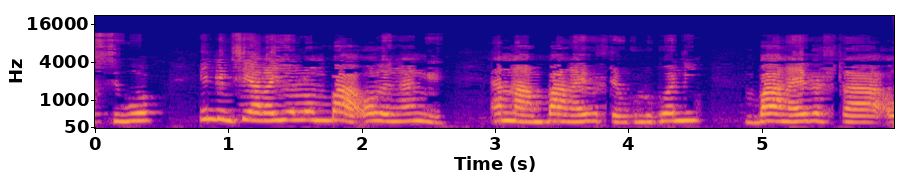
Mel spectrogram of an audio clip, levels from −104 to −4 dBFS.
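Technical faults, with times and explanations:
Throughout, HE-AAC compression: the treble is grainy and unnatural, with s sounds turning gritty and lispy and the top end giving way to silence above about 11.5 kHz. This is likely spectral band replication, where only the lower spectrum is actually coded and the upper bands are copied up from below under a coarse envelope, so their harmonics misalign. The heavy damage points to a very low bitrate, near 12 kbps.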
